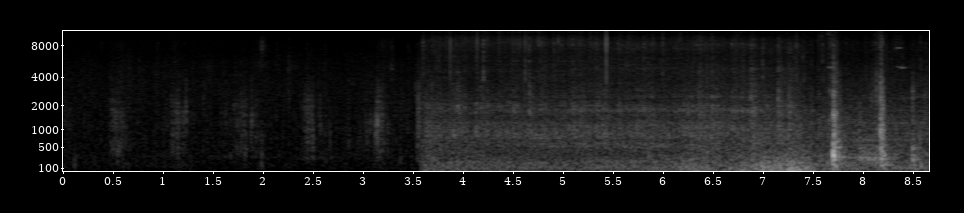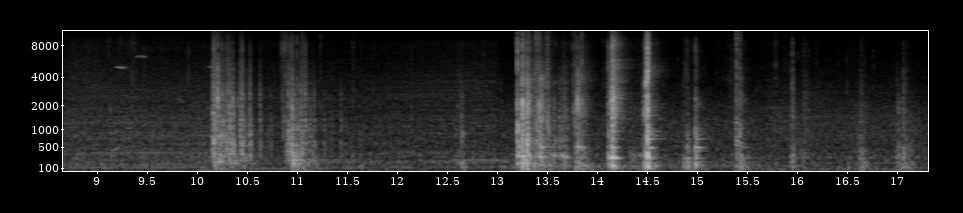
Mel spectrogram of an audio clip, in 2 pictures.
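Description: Pickup truck doors and gear being handled: a series of thunks and knocks as the crew-cab rear door is worked and things are put into the cab, over steady outdoor background noise. There are heavier thuds about ten seconds in and a loud cluster of knocks near the end. Faint footsteps on gravel and leaves come before this.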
